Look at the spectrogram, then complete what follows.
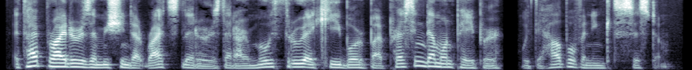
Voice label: english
